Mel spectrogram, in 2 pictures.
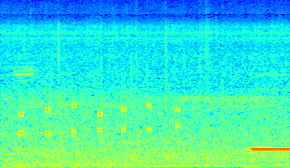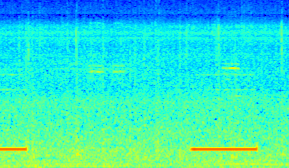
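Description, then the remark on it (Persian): A phone call placed outside a house in the rain: a few soft, quick dialing beeps give way to two long, steady ringback tones, each lasting about a second with a pause between, over a constant hiss of rain. No one speaks. “بذار یه زنگ بهش بزنم.”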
